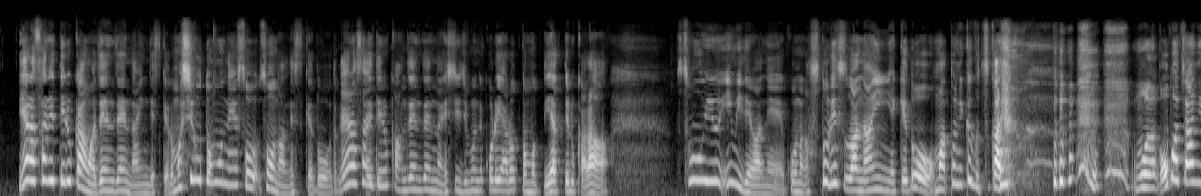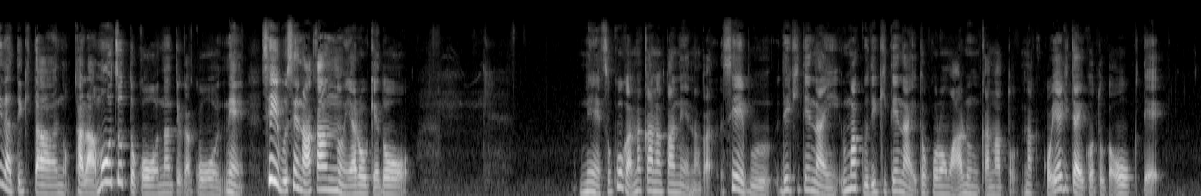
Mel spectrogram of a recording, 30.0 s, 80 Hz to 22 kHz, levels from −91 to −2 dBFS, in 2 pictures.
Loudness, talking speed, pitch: -24 LUFS, 405 characters per minute, 210 Hz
